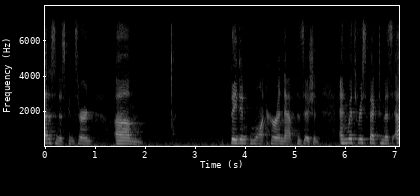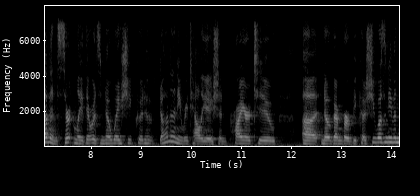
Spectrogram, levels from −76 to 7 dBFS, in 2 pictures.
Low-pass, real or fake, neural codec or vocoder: 7.2 kHz; real; none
